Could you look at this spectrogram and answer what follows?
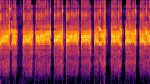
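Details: At a wild nest, kingfisher young scramble for a black lizard delivered by a parent. They give a rapid run of grating, hissy high calls, each a short buzz, about three or four per second, with no other sounds.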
